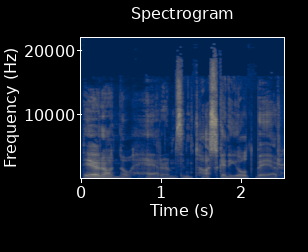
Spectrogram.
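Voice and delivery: deep, soft growling voice; low growl. A narrator's reading. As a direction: growl it low at the old bear. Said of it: "growled Unter".

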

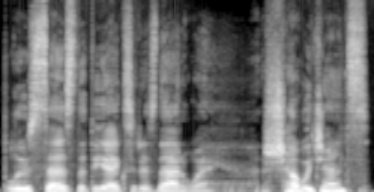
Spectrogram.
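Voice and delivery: low, tired soldier's voice; grim and worn down; weary character voice. Acted. John muttering to his team, low and exhausted. John's voice.

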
